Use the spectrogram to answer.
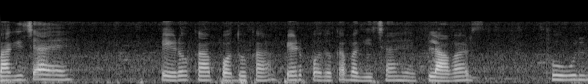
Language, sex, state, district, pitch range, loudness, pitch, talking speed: Hindi, female, Punjab, Pathankot, 185-205 Hz, -21 LUFS, 195 Hz, 130 wpm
